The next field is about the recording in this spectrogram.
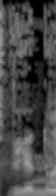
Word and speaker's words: Villeneuve: Denis Villeneuve.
